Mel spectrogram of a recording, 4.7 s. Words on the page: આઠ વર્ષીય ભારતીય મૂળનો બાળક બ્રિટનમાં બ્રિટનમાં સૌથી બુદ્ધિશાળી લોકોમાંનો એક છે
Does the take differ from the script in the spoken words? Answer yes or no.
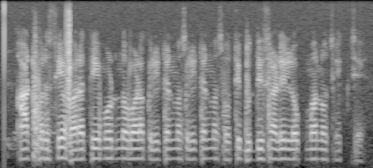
no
